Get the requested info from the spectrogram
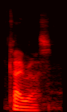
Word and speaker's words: Kairos: Kairos. – Kairos. – Kairos. Okay, I'm writing it down. – Ross. – Ross, the largest of all friends. – It's spelled K-A-I-R-O-S, but it's pronounced K-I-R-O-S-S.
